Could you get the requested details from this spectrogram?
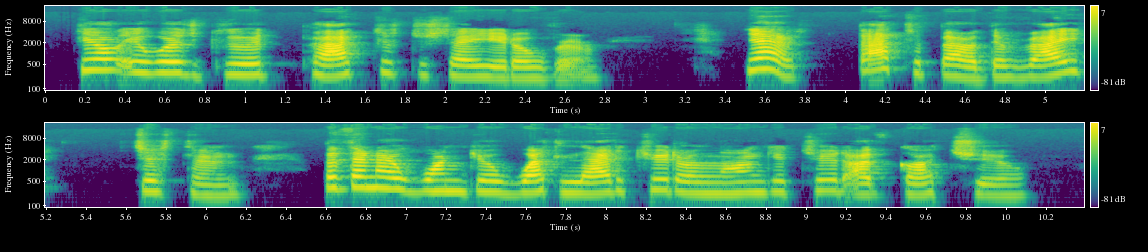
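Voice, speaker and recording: Against a quiet background, a woman with a non-native accent speaks at a fairly slow pace with ordinary pitch variation, in a dry, close sound with no echo. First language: not English. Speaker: English learner. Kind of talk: read-aloud of a classic novel.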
